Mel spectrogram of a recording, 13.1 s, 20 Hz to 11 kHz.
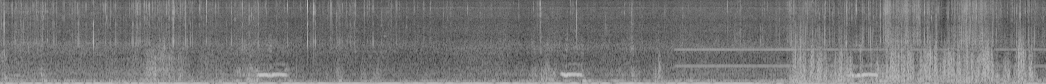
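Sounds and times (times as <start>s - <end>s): faint clicks: 0.0s - 5.5s
car driving through snow: 0.0s - 13.0s
low squeak-like tone: 6.8s - 7.4s, 8.3s - 11.5s, 12.2s - 13.0s.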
